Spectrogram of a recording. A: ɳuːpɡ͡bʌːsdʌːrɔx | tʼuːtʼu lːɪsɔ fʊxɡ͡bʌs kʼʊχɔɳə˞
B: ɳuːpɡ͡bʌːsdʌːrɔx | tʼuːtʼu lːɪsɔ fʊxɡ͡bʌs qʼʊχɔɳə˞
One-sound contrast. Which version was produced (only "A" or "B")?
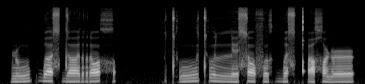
B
